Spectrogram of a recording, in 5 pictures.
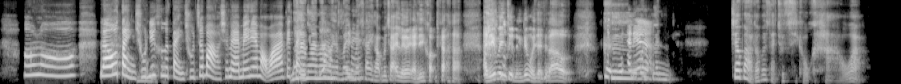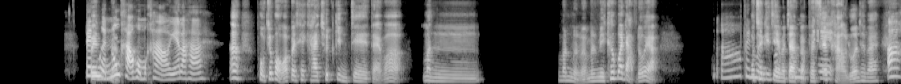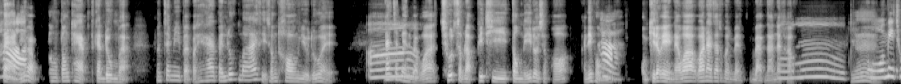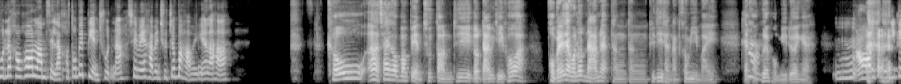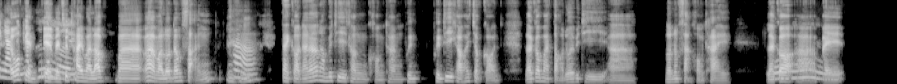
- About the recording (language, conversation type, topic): Thai, podcast, เคยไปร่วมพิธีท้องถิ่นไหม และรู้สึกอย่างไรบ้าง?
- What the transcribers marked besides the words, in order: laughing while speaking: "อันนี้เข้าท่า"; chuckle; other background noise; chuckle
